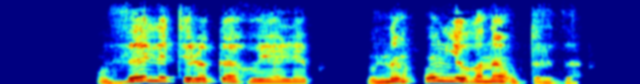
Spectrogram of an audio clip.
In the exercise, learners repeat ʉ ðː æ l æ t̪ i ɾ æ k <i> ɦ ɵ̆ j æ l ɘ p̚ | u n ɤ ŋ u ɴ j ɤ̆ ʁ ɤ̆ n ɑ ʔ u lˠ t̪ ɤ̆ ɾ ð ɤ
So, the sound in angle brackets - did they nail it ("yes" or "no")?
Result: no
